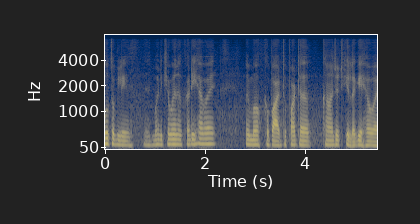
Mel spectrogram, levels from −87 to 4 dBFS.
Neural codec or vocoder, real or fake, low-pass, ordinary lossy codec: codec, 16 kHz, 0.3 kbps, FocalCodec; fake; 7.2 kHz; MP3, 64 kbps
